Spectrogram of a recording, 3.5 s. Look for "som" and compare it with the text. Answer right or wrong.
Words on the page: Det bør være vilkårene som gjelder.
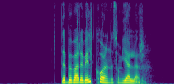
right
